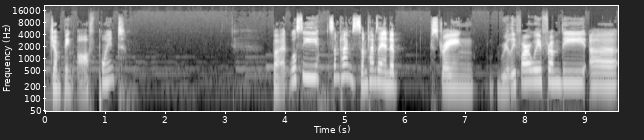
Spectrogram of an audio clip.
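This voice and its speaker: Soft-spoken and mid-range, a young Canadian woman hosts an art stream, chatting loosely as she reads comments from viewers. She says um a lot and laughs lightly along the way.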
